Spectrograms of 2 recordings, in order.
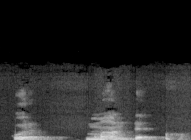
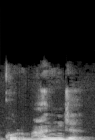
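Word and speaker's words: كرمانج: علم التفصيل اللغويستكس كور ماند ماند هي كورماند لكن الناس عندما تنطق بسرعه تقول كورمانج الدال مثل كلمه ارمند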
